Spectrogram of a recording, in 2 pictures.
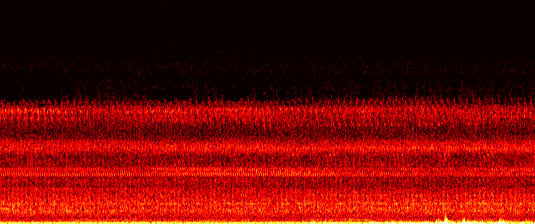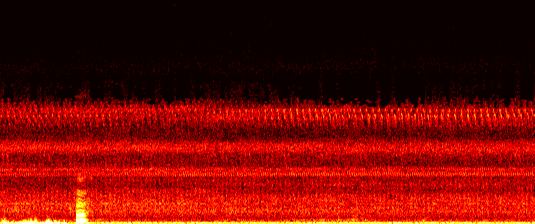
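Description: Steady high-pitched chirring of crickets over a low rumble. From about four to six seconds in, louder irregular low buffeting hits the microphone.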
